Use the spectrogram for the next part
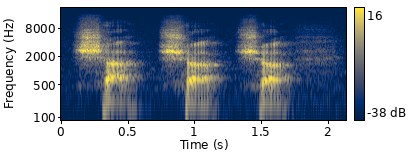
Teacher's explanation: la palatal con los labios redondeados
